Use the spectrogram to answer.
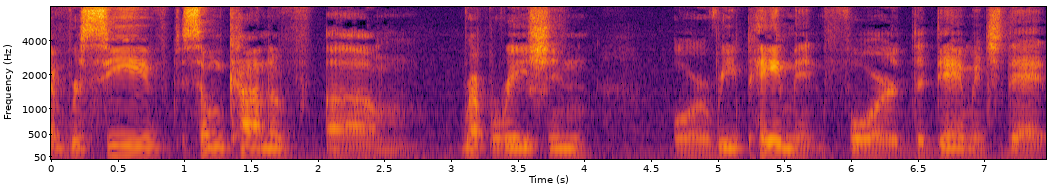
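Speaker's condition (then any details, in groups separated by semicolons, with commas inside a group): No condition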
